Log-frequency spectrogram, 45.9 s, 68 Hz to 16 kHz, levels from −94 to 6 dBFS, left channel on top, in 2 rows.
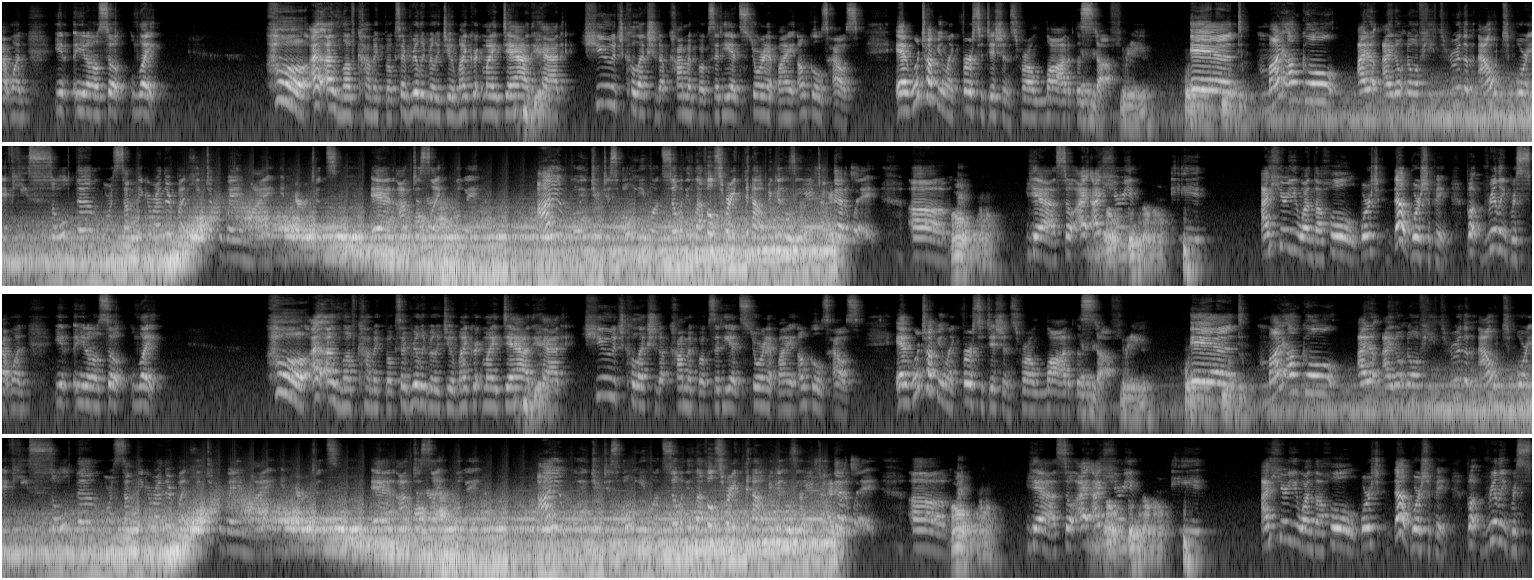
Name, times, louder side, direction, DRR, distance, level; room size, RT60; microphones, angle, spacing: voice 1, 0.0-2.3 4.0-8.4 8.7-12.8 13.4-16.6 17.8-18.5 18.9-20.0 20.3-27.5 28.5-30.2 31.0-35.1 35.4-37.2 38.3-40.0 40.6-40.9 41.8-45.9, left 3 dB, 35° left, 5 dB, 0.7 m, -27 dB
voice 2, 7.8-8.2 16.2-16.4 16.8-17.2 17.7-17.9 18.3-18.5 29.1-30.0 34.6-35.6 37.2-37.9 39.5-40.4 40.7-40.8, equal, 15° right, 2 dB, 2.0 m, -25 dB
sound 1, 19.0-35.5, equal, ahead, 0.3 m, -19 dB
13.0 x 9.1 x 2.7 m, 0.41 s
head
